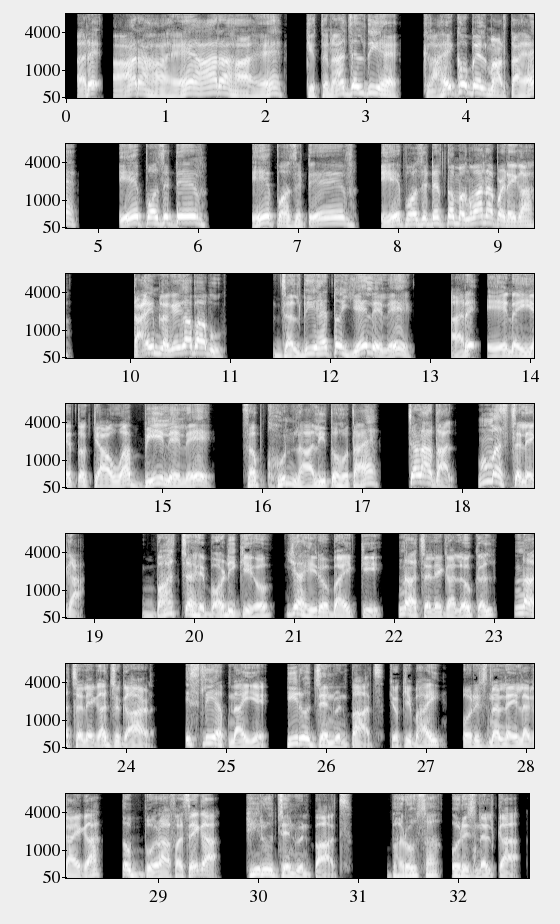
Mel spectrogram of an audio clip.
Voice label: hindi, male voice

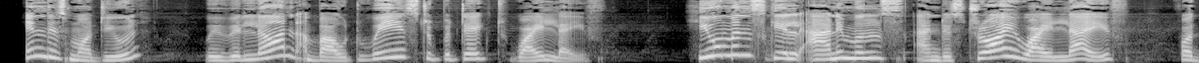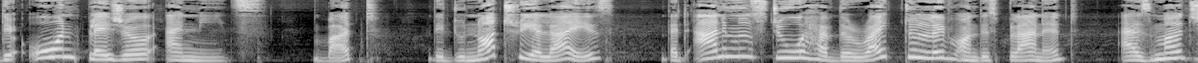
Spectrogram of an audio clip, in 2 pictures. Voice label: female voice English

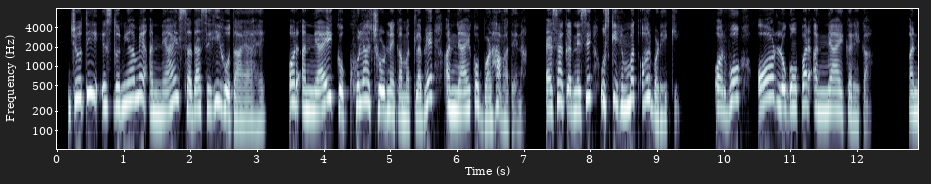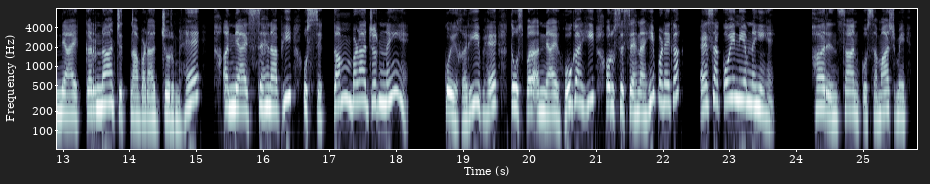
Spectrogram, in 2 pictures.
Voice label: hindi sample, female voice

